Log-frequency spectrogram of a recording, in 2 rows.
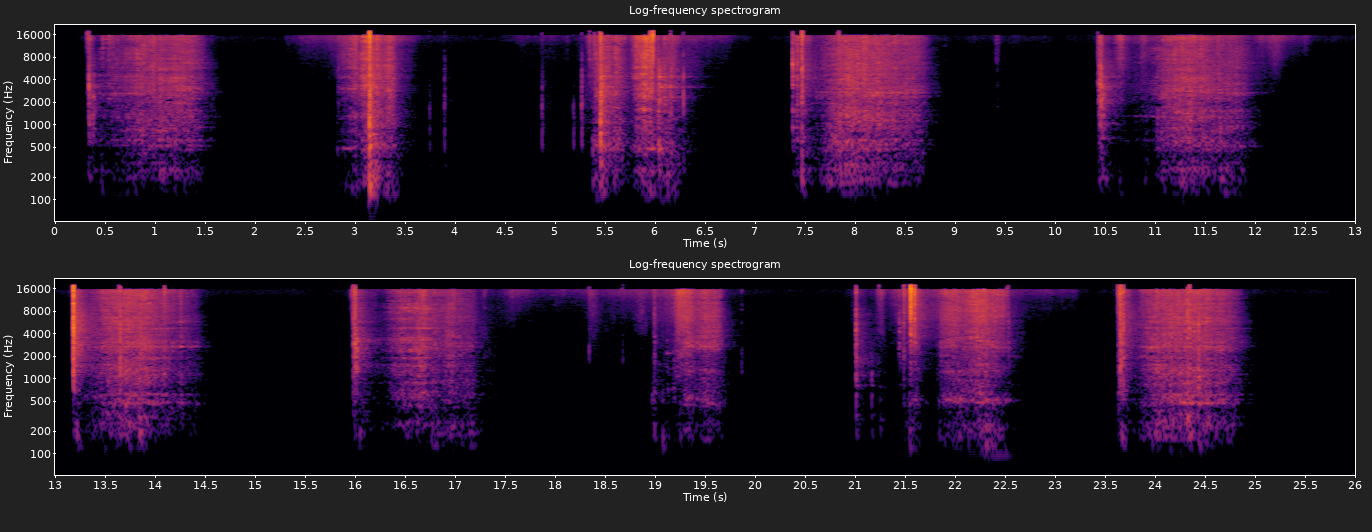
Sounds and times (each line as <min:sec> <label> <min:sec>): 0:05.3 Wooden chair, push in, pull out 0:06.4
